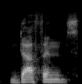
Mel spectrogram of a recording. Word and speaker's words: Duffin: That's Duffin spelled like muffin, but a D, or Christopher Duffin.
